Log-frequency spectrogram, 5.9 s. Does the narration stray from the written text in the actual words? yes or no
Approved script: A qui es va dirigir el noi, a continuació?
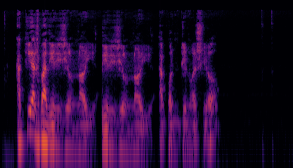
yes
